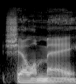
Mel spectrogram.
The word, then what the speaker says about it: Chalamet: Yeah, there's something really powerful about Timothy Chalamet. Yeah. Am I saying it right? Chalamet.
